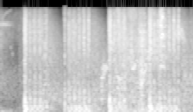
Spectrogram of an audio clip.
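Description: Bursts of automatic gunfire in the battle royale game Apex Legends on Kings Canyon, loud, close rapid volleys in three runs separated by short gaps.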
